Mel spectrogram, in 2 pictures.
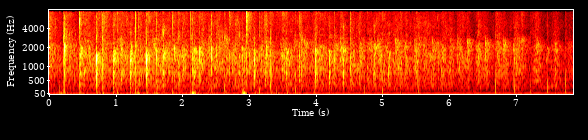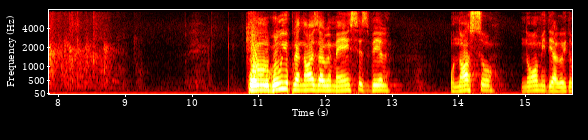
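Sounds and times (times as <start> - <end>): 
crowd applause: 0.0 - 9.0
speech: 10.8 - 13.1, 13.9 - 15.7.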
